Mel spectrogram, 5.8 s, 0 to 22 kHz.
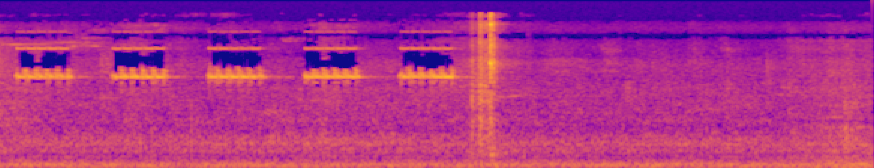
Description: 1:11 悠遊卡を挿入したまま受話器を下ろすと警告音が鳴る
